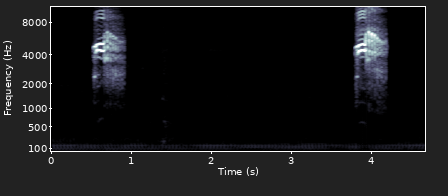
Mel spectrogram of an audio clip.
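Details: A young oriental magpie-robin kept as a decoy repeats a short, coarse, hissing rasp twice, about three seconds apart, over a steady low mechanical hum.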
